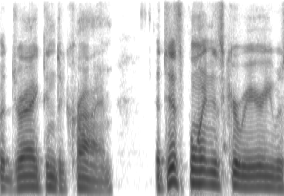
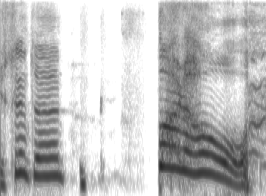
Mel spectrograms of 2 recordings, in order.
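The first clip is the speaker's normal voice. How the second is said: very high, pitched-up delivery; 12 semitones higher, 4 dB louder than usual. Recalling a scene where Nicolas Cage talks to Sean Connery: imitating Nicolas Cage. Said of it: "it's just him all over".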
